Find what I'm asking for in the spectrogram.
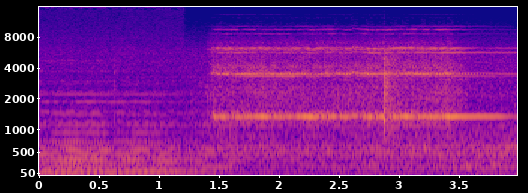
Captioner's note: ringing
